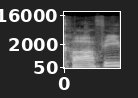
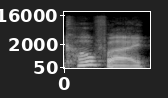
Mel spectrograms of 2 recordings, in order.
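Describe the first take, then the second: First: It sounds just like the word coffee. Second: It sounds like koh-fye, matching the spelling. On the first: This is the official pronunciation. "it is pronounced coffee" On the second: It lets listeners find the page by its spelling. "So I always say Ko-Fi"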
